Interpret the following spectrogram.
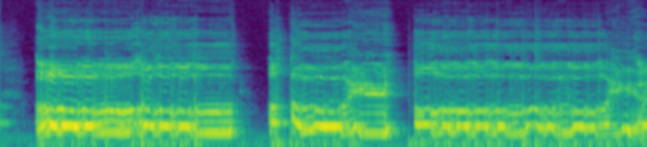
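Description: A man's voice belting long, wordless sung notes in three drawn-out phrases, the pitch stepping down and sliding between held notes, with short breaths between phrases about three and five and a half seconds in.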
